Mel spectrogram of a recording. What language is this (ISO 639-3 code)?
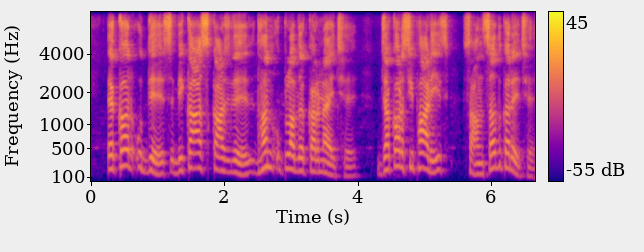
mai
